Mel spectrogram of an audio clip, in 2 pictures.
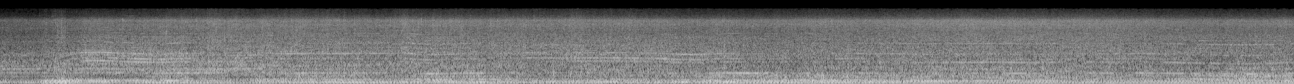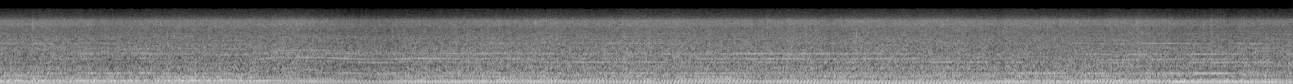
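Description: Mudd-Ox 8x8 amphibious ATV on Adair tracks driving through muddy water, its engine running under load with the revs rising and falling. The engine picks up about half a second in.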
